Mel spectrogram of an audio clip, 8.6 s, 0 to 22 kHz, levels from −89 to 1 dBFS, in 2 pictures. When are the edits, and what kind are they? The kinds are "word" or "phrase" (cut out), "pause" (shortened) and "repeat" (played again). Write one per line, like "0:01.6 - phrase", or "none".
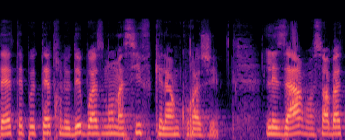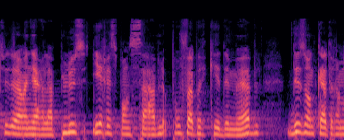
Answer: none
